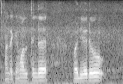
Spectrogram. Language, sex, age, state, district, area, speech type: Malayalam, male, 18-30, Kerala, Malappuram, rural, spontaneous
